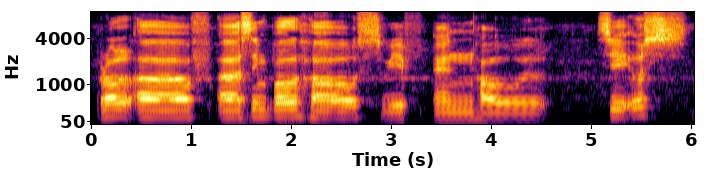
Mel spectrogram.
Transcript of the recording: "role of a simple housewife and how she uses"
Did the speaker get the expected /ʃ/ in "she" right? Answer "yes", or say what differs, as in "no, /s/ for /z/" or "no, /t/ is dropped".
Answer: no, /s/ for /ʃ/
